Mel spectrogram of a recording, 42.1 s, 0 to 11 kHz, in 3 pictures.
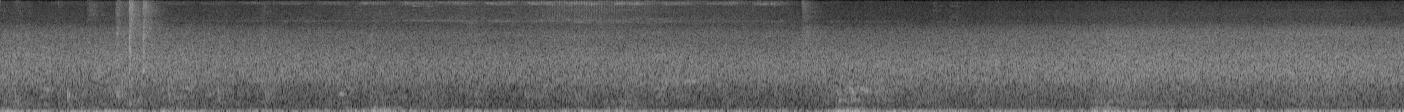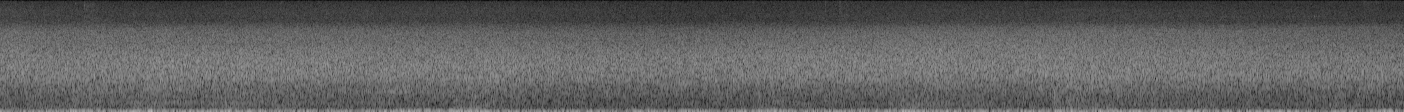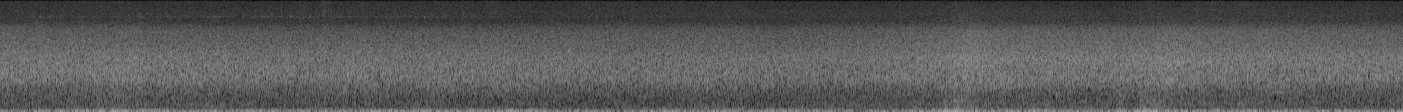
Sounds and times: people 0:00.0 - 0:10.0

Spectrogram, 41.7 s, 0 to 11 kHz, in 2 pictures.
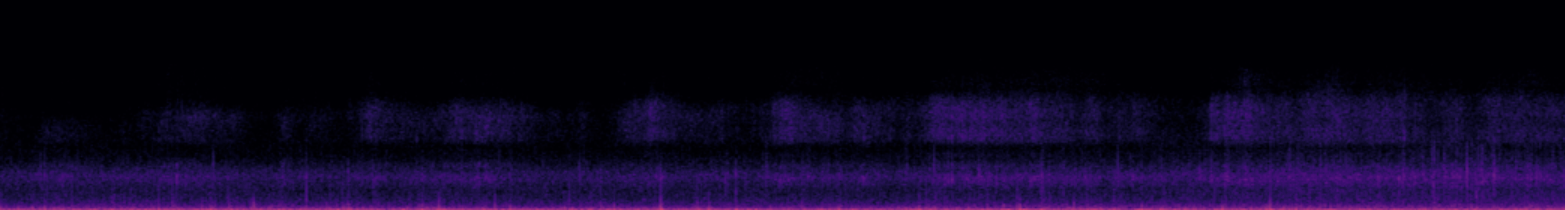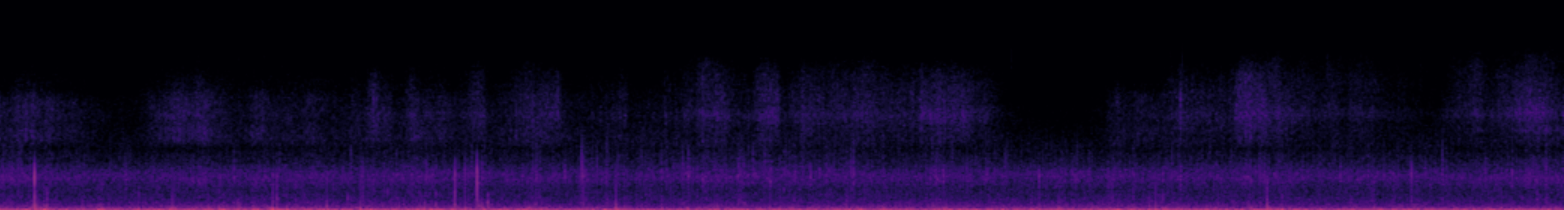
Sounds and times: sand bruising sounds 0:22.8 - 0:34.4
sand bruising sounds 0:35.6 - 0:41.7

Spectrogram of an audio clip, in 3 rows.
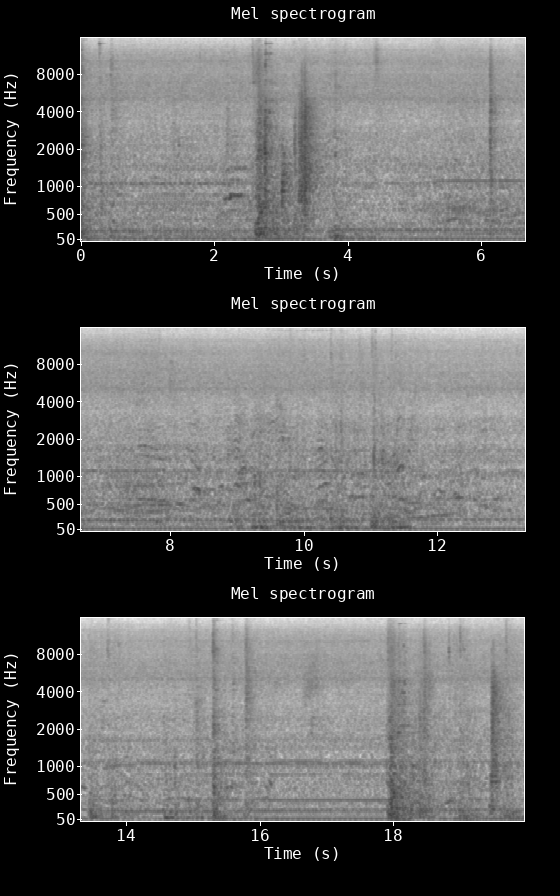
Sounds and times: Trash Pickup Lorry 0:00.0 - 0:19.9

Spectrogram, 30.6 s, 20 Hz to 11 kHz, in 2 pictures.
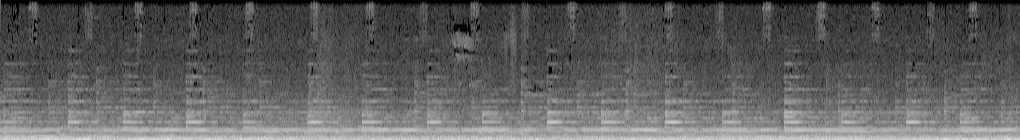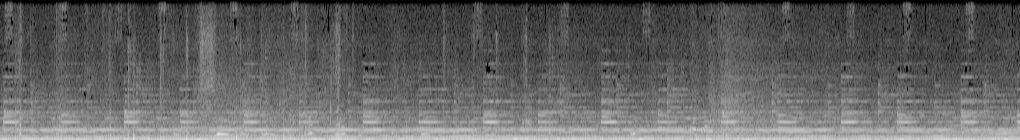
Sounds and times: bells 0:00.0 - 0:30.6

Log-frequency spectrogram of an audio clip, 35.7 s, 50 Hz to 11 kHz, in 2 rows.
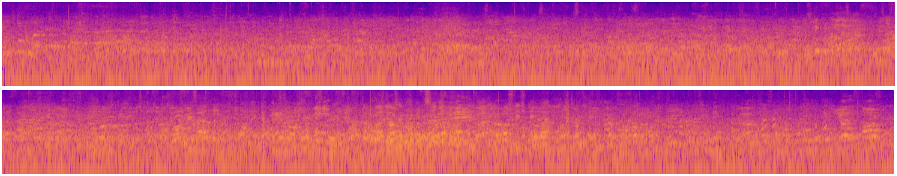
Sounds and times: People walking through this passage 0:00.0 - 0:35.7

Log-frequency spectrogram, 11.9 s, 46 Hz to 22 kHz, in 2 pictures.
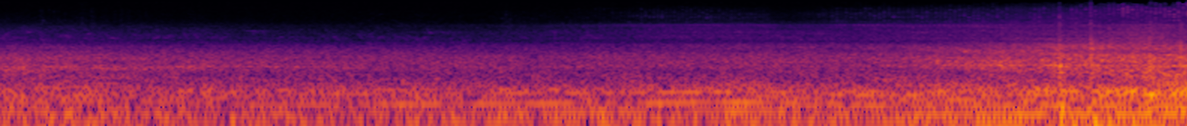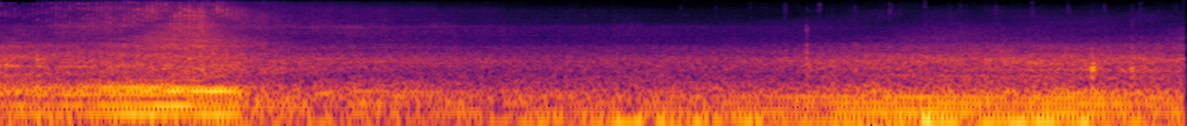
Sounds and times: vehicles passing 0:00.0 - 0:11.8

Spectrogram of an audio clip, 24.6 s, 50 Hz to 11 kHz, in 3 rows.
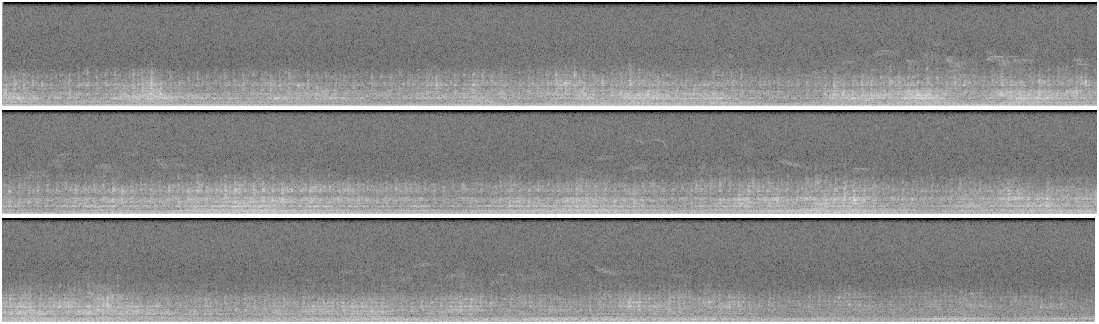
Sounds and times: slow-revving engine echoes from the hills 0:00.0 - 0:24.6

